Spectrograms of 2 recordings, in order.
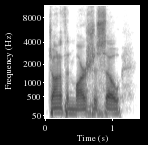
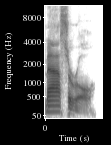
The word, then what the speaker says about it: Marchessault: John Masserol, as Don Cherry once called him. Yeah. We always love the old Don Cherry name pronunciation mistakes. And yeah, that was one of the classic ones.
